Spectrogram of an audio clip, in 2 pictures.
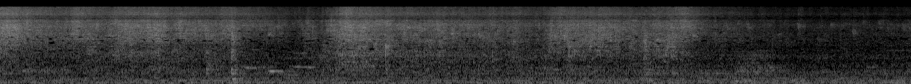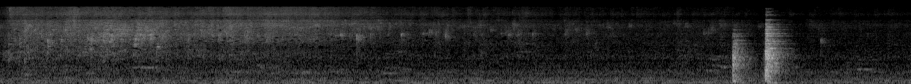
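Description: Salmon frying in hot oil in a pan, the sizzle swelling and fading as the pieces are turned and lifted out with tongs, dying down in the second half. Two sharp clacks near the end.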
